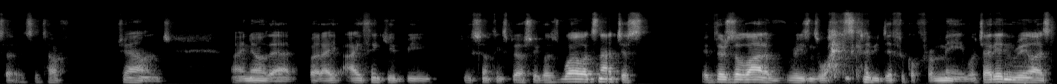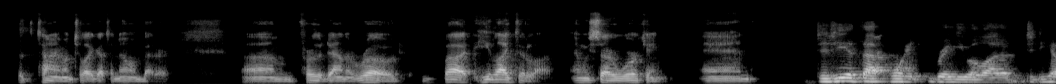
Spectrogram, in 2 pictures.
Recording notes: in a spoiler-filled virtual Q&A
